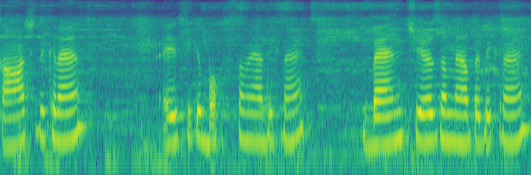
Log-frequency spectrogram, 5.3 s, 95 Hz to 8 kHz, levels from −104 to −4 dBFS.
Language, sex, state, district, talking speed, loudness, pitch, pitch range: Hindi, female, Bihar, Jamui, 215 wpm, -17 LUFS, 225 Hz, 215-240 Hz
